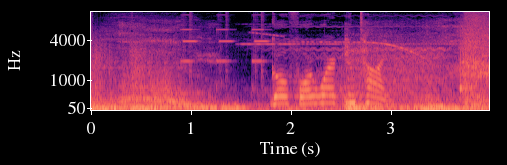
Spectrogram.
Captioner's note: beeping; robot voice; chomping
